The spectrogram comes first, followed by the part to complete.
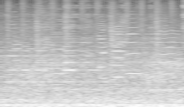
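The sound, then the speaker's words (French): Loud, steady road rumble of huge Iranian trucks passing on a road in Armenia, a deep engine drone and broad tire roar holding constant throughout without a clear approach or fade. “On pousse encore plus au sud, on croise des énormes camions iraniens qui font une grosse fumée noire en traversant le pays.”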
